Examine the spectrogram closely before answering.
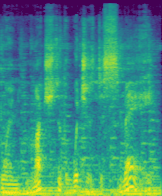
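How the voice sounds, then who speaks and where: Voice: low-pitched, very animated, slow, music in the background. A narrator giving wry, tongue-in-cheek, theatrical scripted storybook narration for a comedy.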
